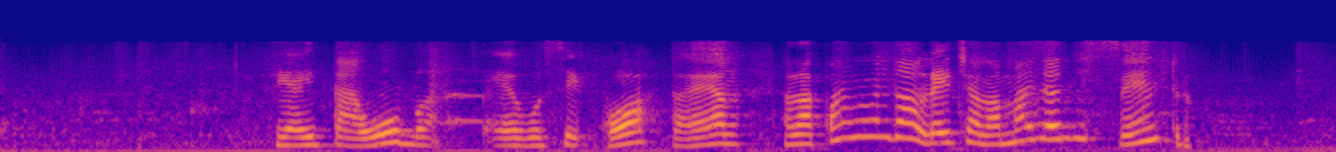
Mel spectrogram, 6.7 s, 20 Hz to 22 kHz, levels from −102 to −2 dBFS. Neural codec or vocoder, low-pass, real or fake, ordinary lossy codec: codec, 16 kHz, 2 kbps, X-Codec, HuBERT features, trained on general audio; 7.2 kHz; fake; MP3, 64 kbps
